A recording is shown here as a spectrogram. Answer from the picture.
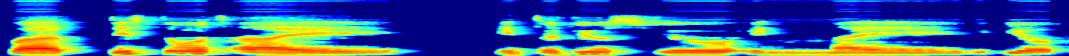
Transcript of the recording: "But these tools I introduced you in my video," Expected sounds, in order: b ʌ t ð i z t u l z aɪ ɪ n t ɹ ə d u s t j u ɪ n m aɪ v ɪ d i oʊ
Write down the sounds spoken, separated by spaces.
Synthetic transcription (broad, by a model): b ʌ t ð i s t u z aɪ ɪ n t ɹ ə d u s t j u ɪ n m aɪ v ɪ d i oʊ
